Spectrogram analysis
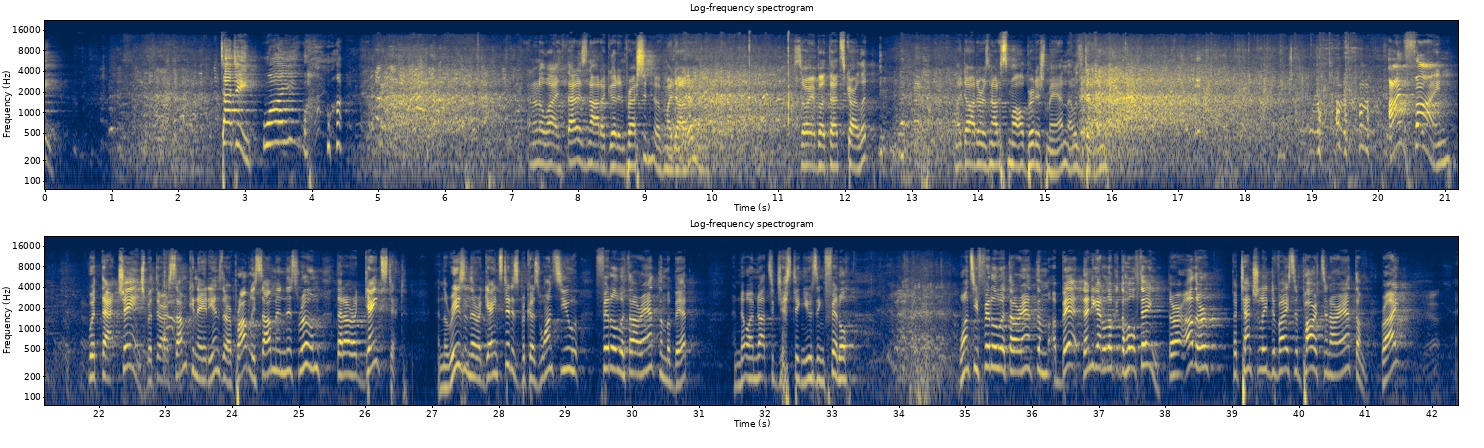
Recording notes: In front of a live audience. Courtesy of The Debaters at a live taping in 2018.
